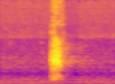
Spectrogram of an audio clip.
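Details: Maltese dog wanting to play fetch, having brought the ball to be thrown: a single short sharp bark, bright and clipped, in an otherwise quiet room with a low steady hum.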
